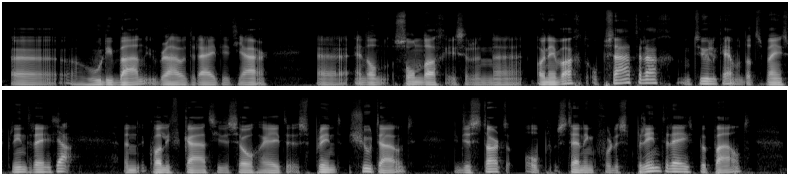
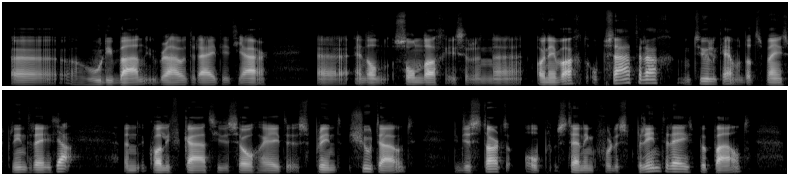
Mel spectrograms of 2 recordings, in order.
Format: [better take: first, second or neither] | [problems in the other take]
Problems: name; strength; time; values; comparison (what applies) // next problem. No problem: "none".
first | thin; very; fading below 400 Hz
